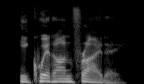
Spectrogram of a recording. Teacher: He puts the stress on Friday because that is the new information.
